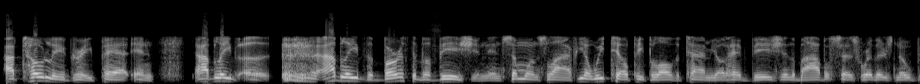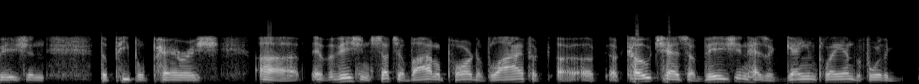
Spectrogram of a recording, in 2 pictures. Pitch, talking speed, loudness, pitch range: 115 Hz, 210 wpm, -24 LUFS, 110-130 Hz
